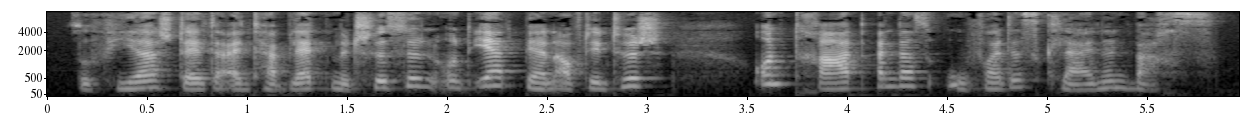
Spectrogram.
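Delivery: usual speaking voice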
